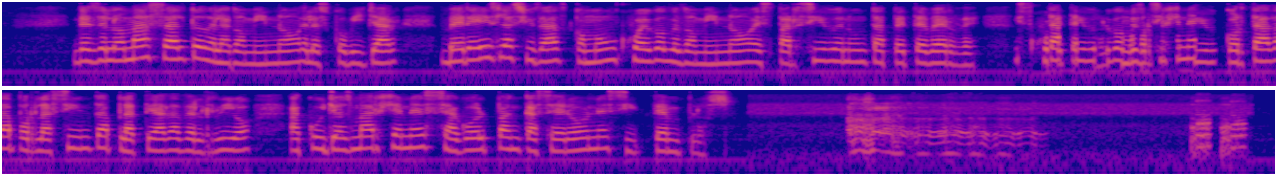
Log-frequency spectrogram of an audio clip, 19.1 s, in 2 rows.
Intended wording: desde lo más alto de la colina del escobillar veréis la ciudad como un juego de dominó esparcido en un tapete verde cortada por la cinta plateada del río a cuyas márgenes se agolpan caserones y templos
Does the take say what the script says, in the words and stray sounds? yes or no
no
